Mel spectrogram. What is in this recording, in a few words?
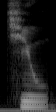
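"qiu1", Mandarin Chinese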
